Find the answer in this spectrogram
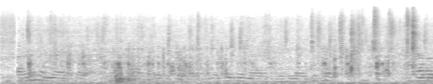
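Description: Faint pigeon cooing, low and wavering, with light crackling clicks that grow denser over the last second.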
